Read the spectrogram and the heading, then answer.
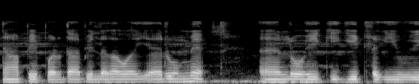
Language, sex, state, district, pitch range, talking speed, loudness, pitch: Hindi, male, Jharkhand, Deoghar, 115-125 Hz, 215 wpm, -15 LUFS, 120 Hz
